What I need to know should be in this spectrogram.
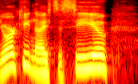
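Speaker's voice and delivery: very loud hoarse voice. Show host greeting his co-host at the start of the show, a little raspy. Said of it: "You are a little raspy".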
